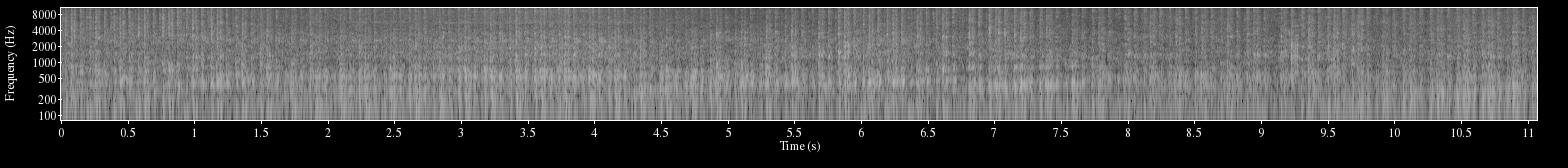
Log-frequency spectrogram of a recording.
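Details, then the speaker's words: 1958 Mercury Montclair Turnpike Cruiser V8, first start after sitting a year, primed: steady, even idle with soft low burble, no knocks or ticks; oil pressure up and charging, sounds healthy. "I'd say that's pretty good for sitting for a year I got oil pressure and we are charging"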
